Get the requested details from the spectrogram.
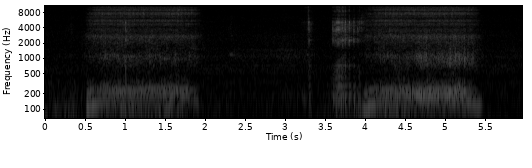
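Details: Person snoring while asleep: two long, buzzing snores on the in-breath, each over a second, separated by a brief pause and a snort; ordinary snoring.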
